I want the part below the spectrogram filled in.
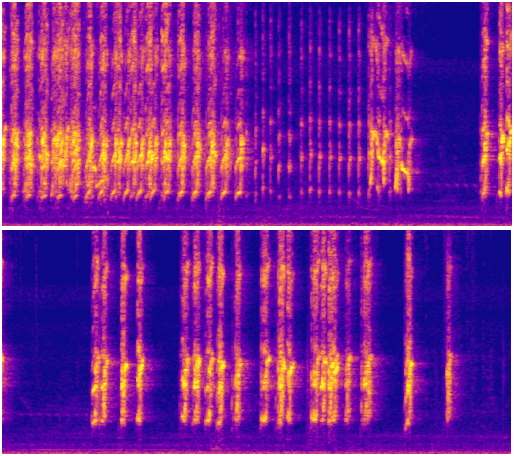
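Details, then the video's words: Caged African lovebirds in a breeding setup give morning calls: rapid, shrill high-pitched chirps, a dense buzzy burst at first, then sharp squeaks in quick clusters with brief pauses. "love birds Satisfying sound effect"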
